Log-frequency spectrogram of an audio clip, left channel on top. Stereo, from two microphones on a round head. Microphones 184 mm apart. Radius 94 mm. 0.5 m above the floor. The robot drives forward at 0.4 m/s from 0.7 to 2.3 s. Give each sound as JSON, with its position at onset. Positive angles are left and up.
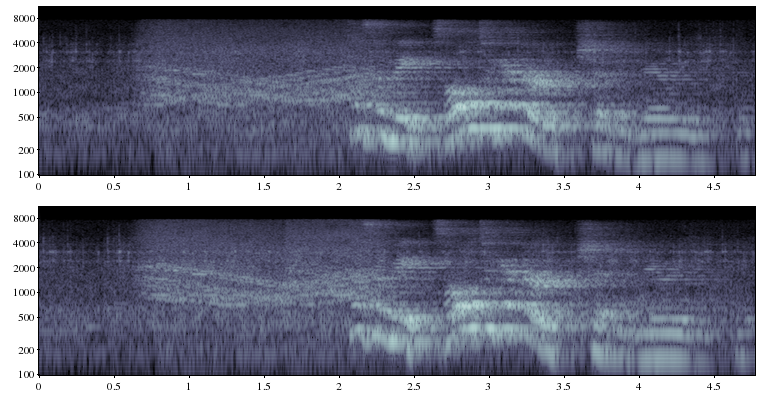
{"t": 2.0, "sound": "a woman speaking", "side_deg": 25, "distance_m": 1.4}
